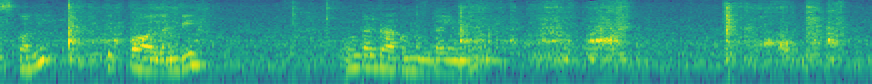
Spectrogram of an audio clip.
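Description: A metal spoon clinks against a metal pot.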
